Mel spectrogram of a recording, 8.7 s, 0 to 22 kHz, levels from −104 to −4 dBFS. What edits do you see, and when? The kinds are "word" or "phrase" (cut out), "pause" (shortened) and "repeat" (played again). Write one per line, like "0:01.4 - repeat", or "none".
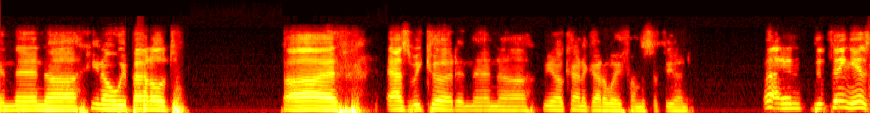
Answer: none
